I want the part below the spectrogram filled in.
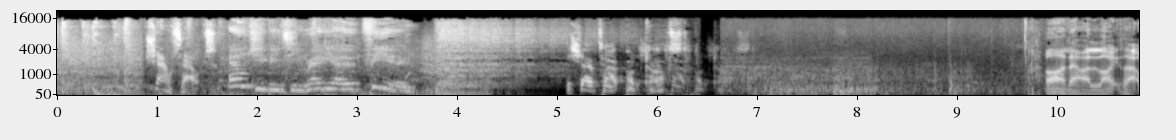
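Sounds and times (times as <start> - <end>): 
thunder rumbling: 0.9 - 4.4, 6.6 - 10.8
speech: 1.0 - 4.1, 5.1 - 7.1, 9.9 - 10.8
faint rain-like hiss: 6.9 - 10.8.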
